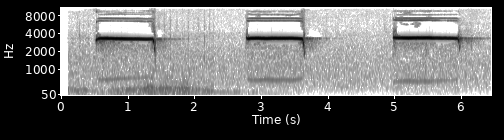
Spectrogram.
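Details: A yellow-bellied marmot, alarmed, gives shrill, steady alarm whistles, each about a second long, repeated every two seconds.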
